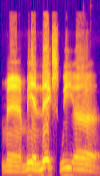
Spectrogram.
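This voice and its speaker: A man's voice: mid-range voice, slow pace, fairly bright tone, clean tone. A man in his thirties, a rapper being interviewed, chatting casually in laid-back slang. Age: 30s. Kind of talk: casual chat.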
